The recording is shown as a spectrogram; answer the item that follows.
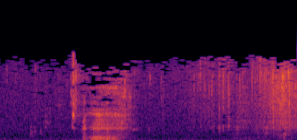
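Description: A crisp bite into toast topped with small diced apple pieces makes one brief, crunchy burst at low volume, followed by faint, softer noise.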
